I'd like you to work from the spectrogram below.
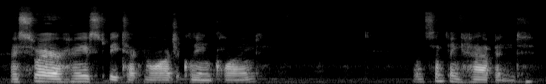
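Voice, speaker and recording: A man's voice: on the low side, measured pace, darkish tone, poor audio. A man in his forties from Canada, chatting casually and rambling with self-deprecating asides while he draws on a live stream. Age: 40s. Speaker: artist live-streaming a drawing.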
